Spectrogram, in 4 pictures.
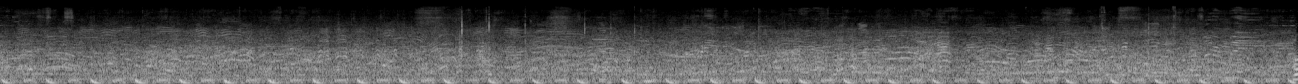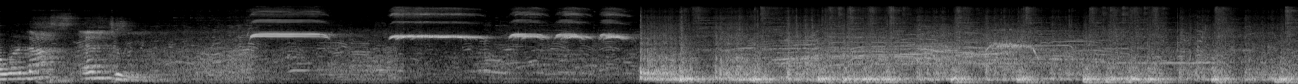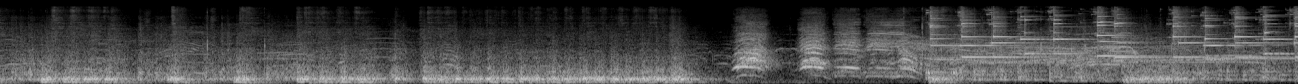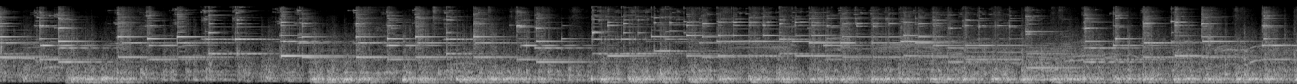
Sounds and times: Music: 0:00.0 - 0:14.2, 0:19.0 - 0:33.1, 0:35.2 - 0:51.9.

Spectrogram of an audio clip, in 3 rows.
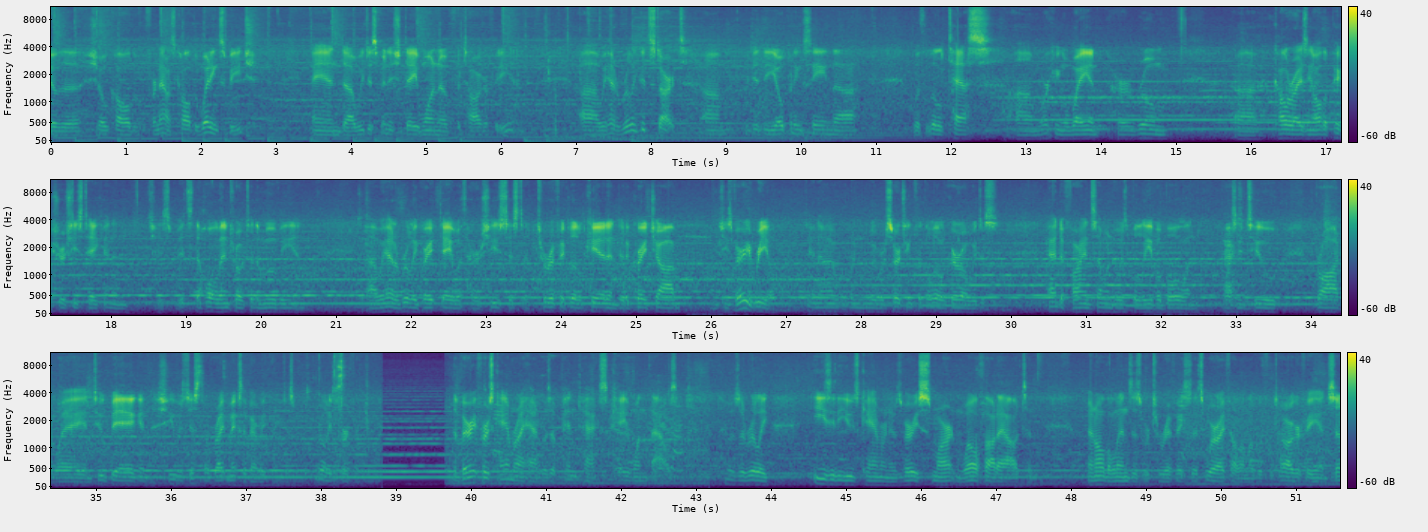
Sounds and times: Male speech, man speaking: 0:00.0 - 0:02.8, 0:03.4 - 0:06.2, 0:07.0 - 0:10.8, 0:11.5 - 0:14.9, 0:15.8 - 0:20.6, 0:21.4 - 0:29.8, 0:30.4 - 0:38.4, 0:39.8 - 0:47.6, 0:48.2 - 0:51.5
Music: 0:00.0 - 0:51.5
Narration, monologue: 0:00.0 - 0:51.5.

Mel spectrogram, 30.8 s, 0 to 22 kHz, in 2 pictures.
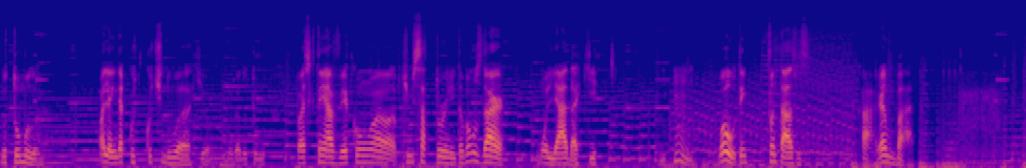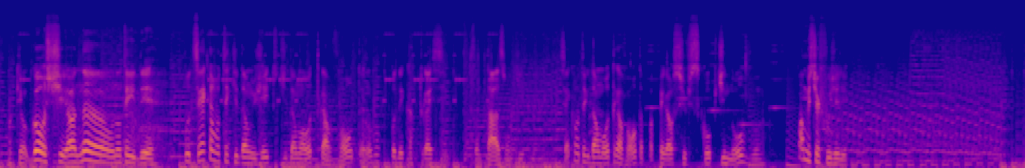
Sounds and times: Speech: 0:00.0 - 0:00.7, 0:01.5 - 0:09.0, 0:10.0 - 0:12.2, 0:12.9 - 0:13.7, 0:15.6 - 0:28.2
Music: 0:00.0 - 0:30.7.

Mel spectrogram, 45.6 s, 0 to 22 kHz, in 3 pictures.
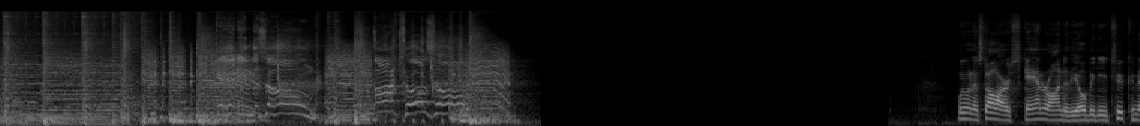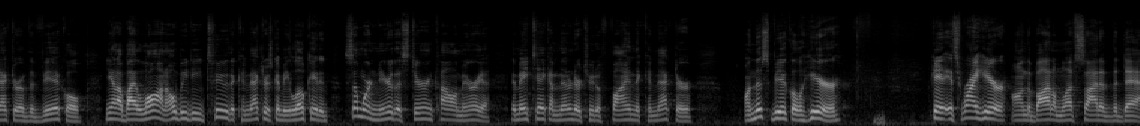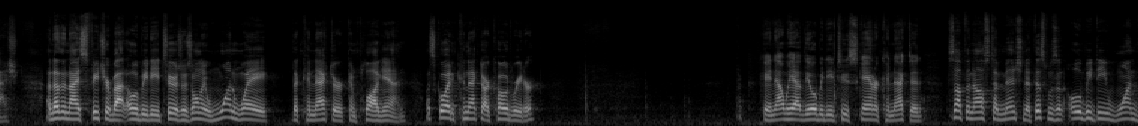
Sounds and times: Speech: 0:12.8 - 0:24.5, 0:25.1 - 0:26.5, 0:27.6 - 0:37.6, 0:40.5 - 0:45.5.

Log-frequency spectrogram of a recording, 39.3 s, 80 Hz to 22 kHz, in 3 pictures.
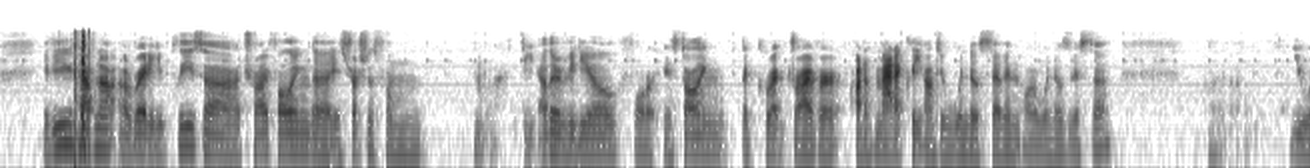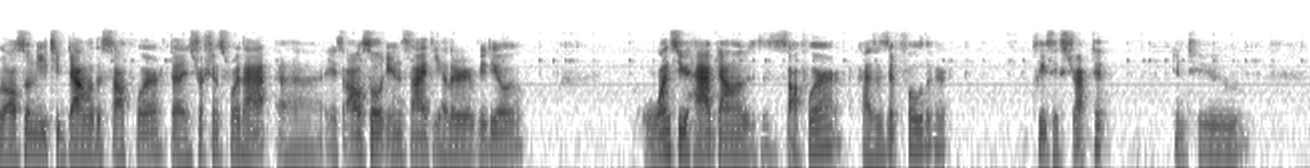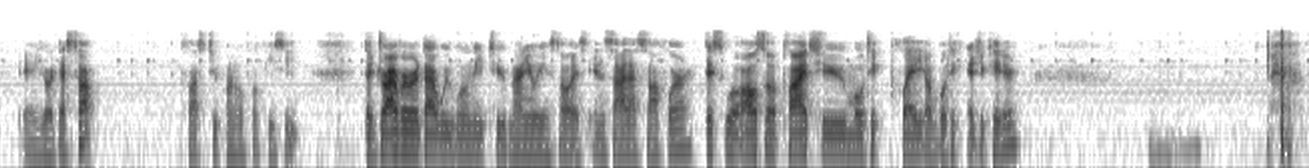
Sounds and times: Speech: 0:00.4 - 0:04.2, 0:04.8 - 0:11.2, 0:12.1 - 0:18.4, 0:19.5 - 0:22.6, 0:23.4 - 0:24.2, 0:24.8 - 0:25.6, 0:26.4 - 0:27.2, 0:28.0 - 0:29.2, 0:29.8 - 0:36.4.

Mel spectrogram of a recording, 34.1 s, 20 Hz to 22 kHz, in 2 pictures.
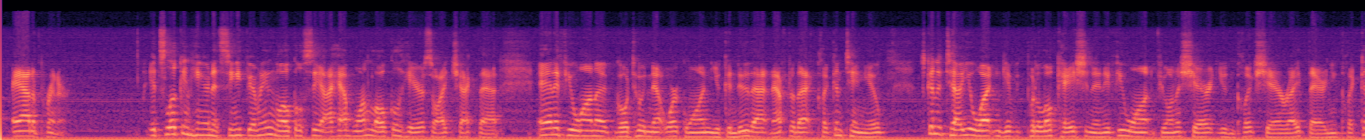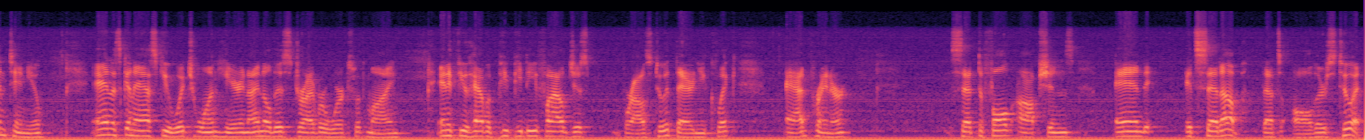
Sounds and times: Speech: 0:00.1 - 0:00.9, 0:01.8 - 0:17.6, 0:18.2 - 0:26.3, 0:26.9 - 0:27.7, 0:29.0 - 0:34.1.

